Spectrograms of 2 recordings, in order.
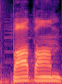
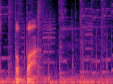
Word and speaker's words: Bob-omb: And one of the things that it's about is Bob-omb Battlefield. Now, that's the way I pronounced it as a kid, okay? But I guess the formal pronunciation is Bob-omb.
